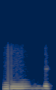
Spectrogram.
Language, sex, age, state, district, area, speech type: Marathi, male, 18-30, Maharashtra, Osmanabad, rural, conversation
